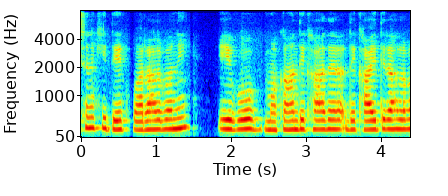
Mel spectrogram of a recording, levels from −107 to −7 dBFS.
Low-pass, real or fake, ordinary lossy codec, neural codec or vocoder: none; real; none; none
